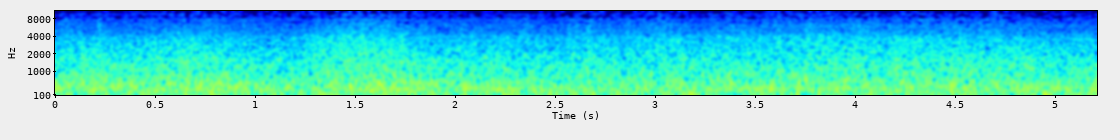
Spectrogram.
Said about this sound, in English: Um, I'm going to move the mic. I hope it doesn't make any horrible noise.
